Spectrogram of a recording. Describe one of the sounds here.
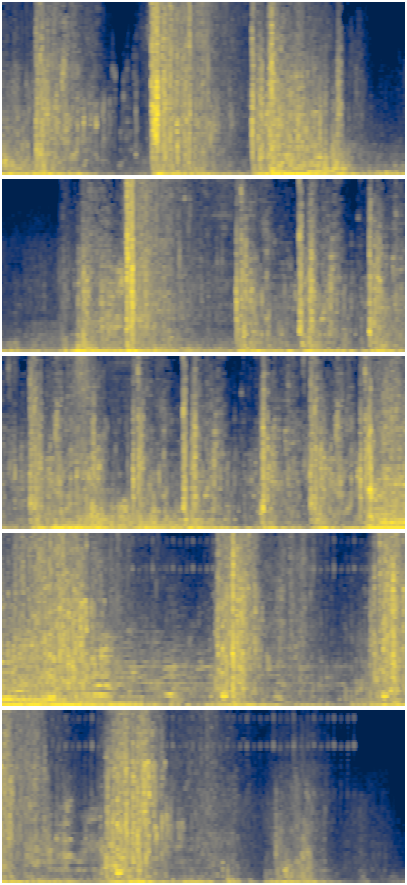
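Water churns and rumbles deeply underwater.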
